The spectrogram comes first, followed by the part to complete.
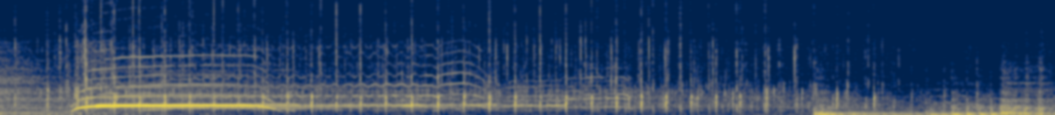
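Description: Marching band music: a high note swoops up and is held for about two seconds, then soft held tones sound under scattered audience clapping. A low chord comes in near the end.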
